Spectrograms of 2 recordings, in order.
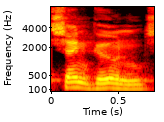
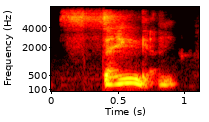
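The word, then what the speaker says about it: Şengün: I was trying to buy up some Alperen Shengun. – Is that how you pronounce that last name? – Yeah. – Shengun? – Yeah. – Yeah. – Oh, okay. I've always been saying Sengun.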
